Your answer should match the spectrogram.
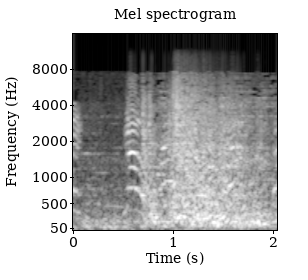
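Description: Horse-racing starting gate springing open with the start bell ringing: a sudden, loud clatter about a second in that lasts nearly a second as the field breaks.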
